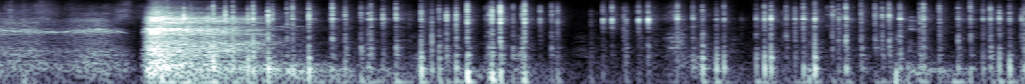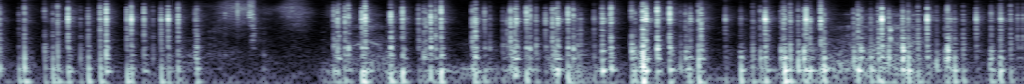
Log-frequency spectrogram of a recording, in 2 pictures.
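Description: An orange, opaque, medium-sized Method body wash bottle made of plastic, hollow and apparently full, is tapped with long gel-polished nails. After a soft hum and a sharp onset, the clip is a fast run of crisp, bright clicking taps with almost no ring and no deep tone.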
